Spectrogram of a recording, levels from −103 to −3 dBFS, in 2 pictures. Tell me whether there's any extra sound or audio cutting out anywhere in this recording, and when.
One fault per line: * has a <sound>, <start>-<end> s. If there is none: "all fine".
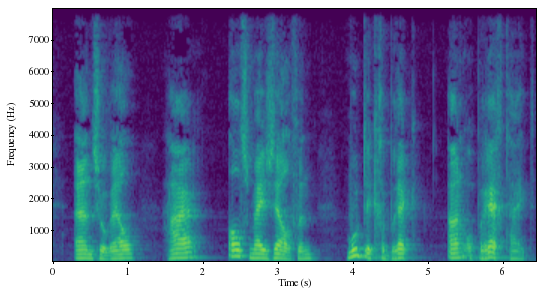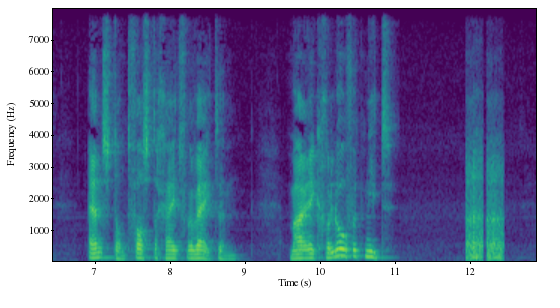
* has a laugh, 11.9-12.5 s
